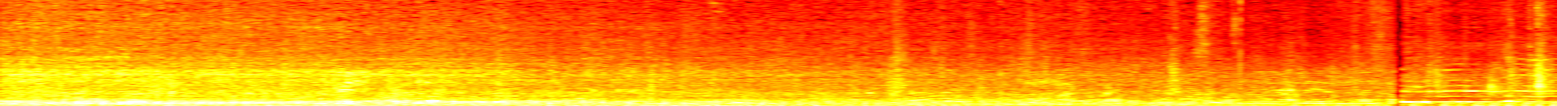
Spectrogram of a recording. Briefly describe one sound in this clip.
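An elderly woman speaks with emotion close by.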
